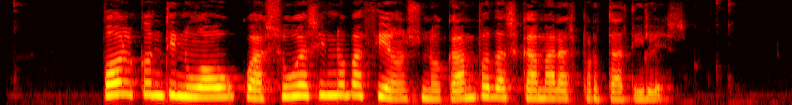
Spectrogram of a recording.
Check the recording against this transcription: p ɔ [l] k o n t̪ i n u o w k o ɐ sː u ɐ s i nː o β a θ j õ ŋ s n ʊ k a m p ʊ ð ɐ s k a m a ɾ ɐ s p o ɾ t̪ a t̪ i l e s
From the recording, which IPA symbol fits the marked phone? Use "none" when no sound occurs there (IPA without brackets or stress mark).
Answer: l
